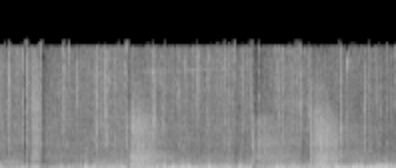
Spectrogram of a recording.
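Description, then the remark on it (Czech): An open-air fire of old railway sleepers, with about ten refugees and migrants gathered before it at night near abandoned buildings by the Belgrade bus station, Serbia, burns steadily for four seconds, a continuous rushing roar with dense small crackles and pops throughout, fairly loud and with no voices. “Njih desetak okupljeno je pod otvorenim nebom, pred ognjem za čije raspaljivanje su iskoristili stare željezničke pragove.”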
